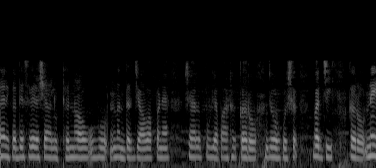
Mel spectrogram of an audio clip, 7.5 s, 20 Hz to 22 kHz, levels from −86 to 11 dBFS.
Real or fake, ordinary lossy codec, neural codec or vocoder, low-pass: real; MP3, 24 kbps; none; 7.2 kHz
